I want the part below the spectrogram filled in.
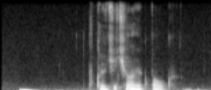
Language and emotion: Russian, neutral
